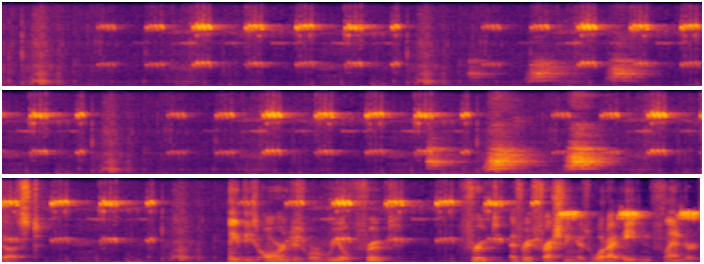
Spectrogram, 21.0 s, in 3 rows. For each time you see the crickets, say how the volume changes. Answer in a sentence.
The crickets can be heard from 0.0 to 20.9 s, at a steady volume.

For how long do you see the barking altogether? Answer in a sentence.
You can hear the barking for 4 seconds altogether.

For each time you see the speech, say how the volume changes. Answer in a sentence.
The speech can be heard briefly from 13.8 to 14.4 s; and from 16.2 to 20.9 s, at a steady volume.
